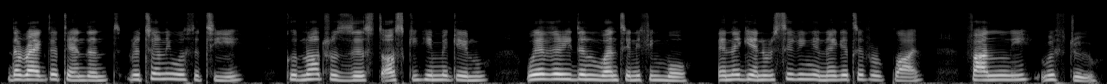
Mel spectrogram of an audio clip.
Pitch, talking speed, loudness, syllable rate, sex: 210 Hz, 145 wpm, -20 LUFS, 5.1 syllables/s, female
